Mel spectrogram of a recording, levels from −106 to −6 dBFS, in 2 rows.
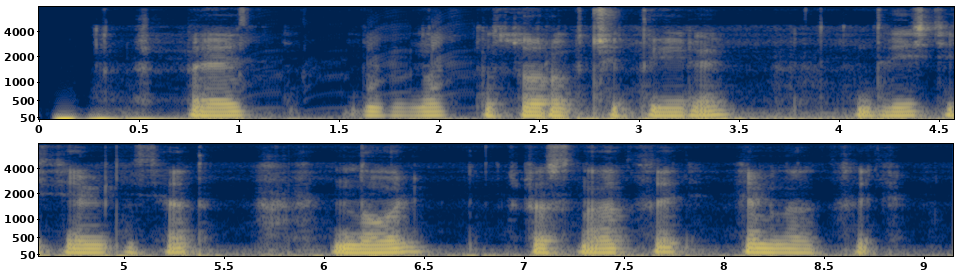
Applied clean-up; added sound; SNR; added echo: neural mask model DeepFilterNet 3.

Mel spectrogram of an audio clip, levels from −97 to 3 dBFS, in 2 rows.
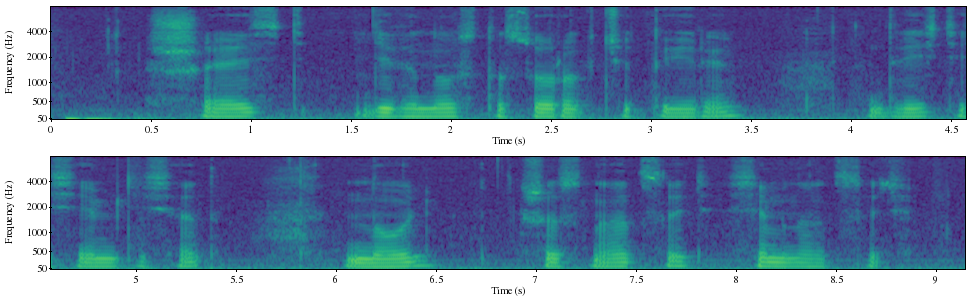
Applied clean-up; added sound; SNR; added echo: none; none; none; none.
